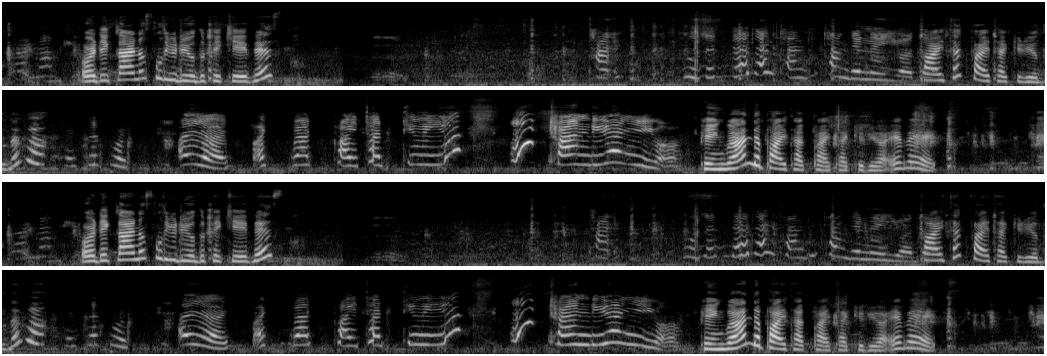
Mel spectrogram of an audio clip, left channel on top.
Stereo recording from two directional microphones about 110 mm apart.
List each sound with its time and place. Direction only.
0.3 s speech: 15° right (ahead or behind)
5.9 s a sound: 25° right (ahead or behind)
9.2 s speech: 10° right (ahead or behind)
12.1 s a child's voice: 35° right (ahead or behind)
17.4 s speech: 15° right (ahead or behind)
